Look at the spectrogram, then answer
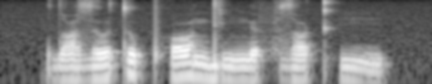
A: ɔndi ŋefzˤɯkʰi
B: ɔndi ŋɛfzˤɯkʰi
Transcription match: B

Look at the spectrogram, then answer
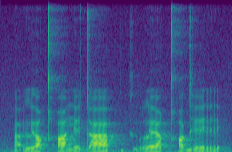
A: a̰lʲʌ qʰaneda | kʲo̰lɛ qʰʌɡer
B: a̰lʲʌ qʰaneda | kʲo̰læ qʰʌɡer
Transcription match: A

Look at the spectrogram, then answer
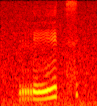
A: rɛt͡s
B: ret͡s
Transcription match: B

